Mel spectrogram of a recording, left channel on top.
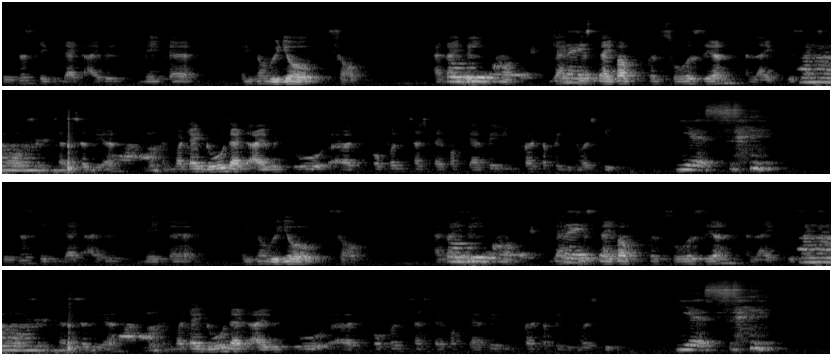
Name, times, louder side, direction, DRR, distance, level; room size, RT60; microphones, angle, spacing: voice 1, 0.0-1.9 2.4-3.6 4.3-5.1 5.5-7.9 8.3-9.4 9.9-14.4, left 4 dB, 65° left, 7 dB, 0.4 m, -34 dB
voice 2, 4.4-5.2 5.6-5.8 7.9-8.9 9.5-9.9 15.0-15.9, left 1 dB, 30° right, -3 dB, 1.3 m, -31 dB
2.7 x 2.5 x 2.9 m, 0.34 s
head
